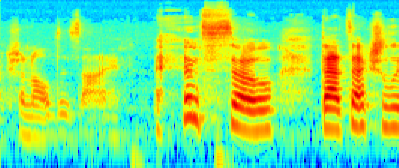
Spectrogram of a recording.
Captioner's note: laughing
